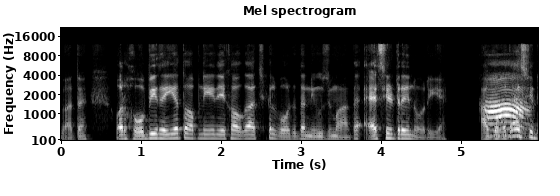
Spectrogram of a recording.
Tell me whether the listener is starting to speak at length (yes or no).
yes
